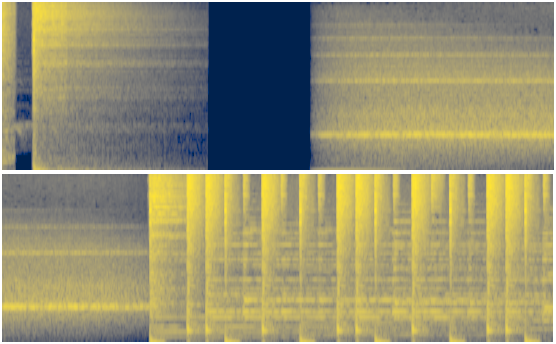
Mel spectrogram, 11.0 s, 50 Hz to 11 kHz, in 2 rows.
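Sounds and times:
steady electronic tone: 3.1 - 7.2.

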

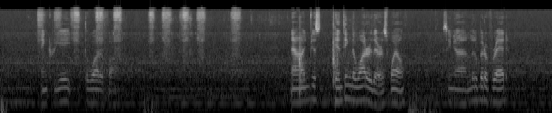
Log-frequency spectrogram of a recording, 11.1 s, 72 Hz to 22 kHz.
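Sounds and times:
spray paint can hissing: 0.7 - 4.9.

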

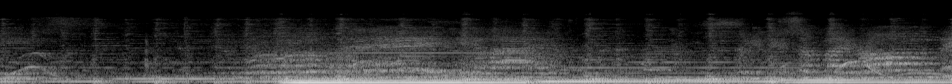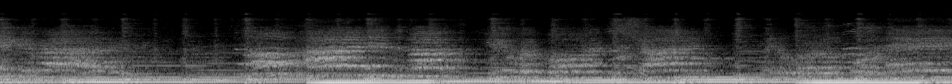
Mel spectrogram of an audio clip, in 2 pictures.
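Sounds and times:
children's choir singing: 1.6 - 19.0.

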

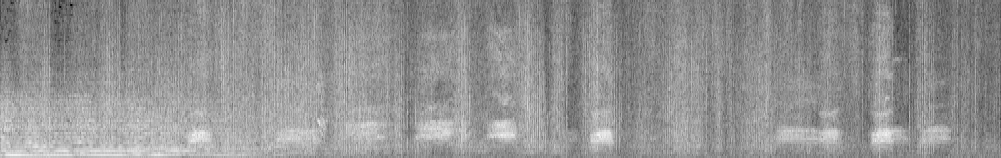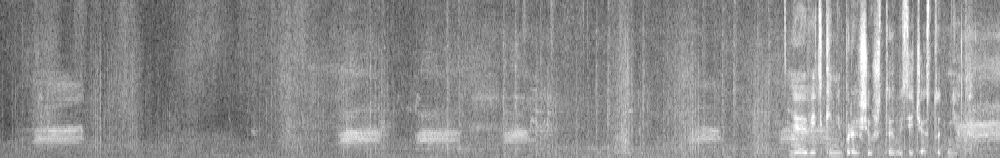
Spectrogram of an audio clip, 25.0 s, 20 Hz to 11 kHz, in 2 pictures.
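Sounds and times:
crows cawing: 1.2 - 13.8, 16.7 - 23.1, 24.4 - 25.0.

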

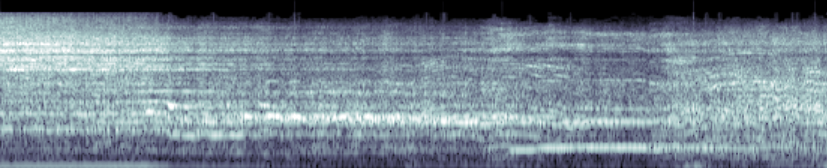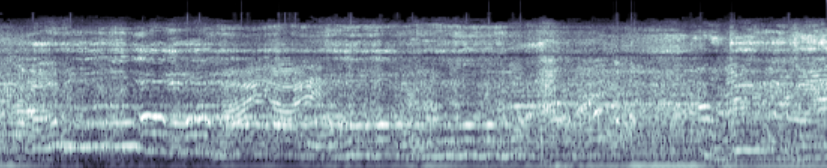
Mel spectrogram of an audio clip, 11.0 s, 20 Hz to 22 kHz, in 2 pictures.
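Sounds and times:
loud backing music: 0.0 - 11.0
person singing long notes: 0.0 - 11.0
steady bass: 0.0 - 11.0.

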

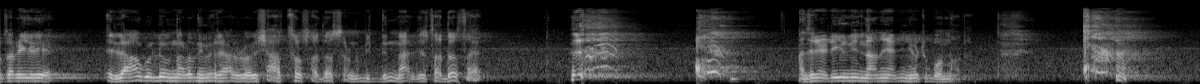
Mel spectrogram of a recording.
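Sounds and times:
man coughing: 5.7 - 7.6, 10.8 - 11.7.

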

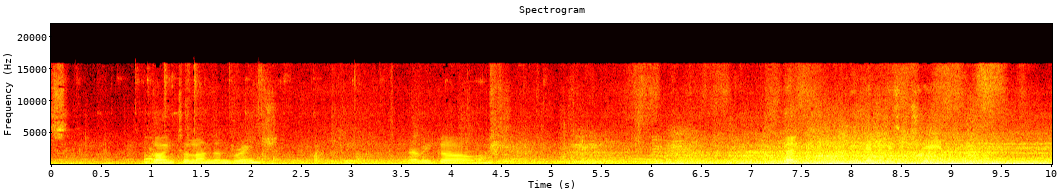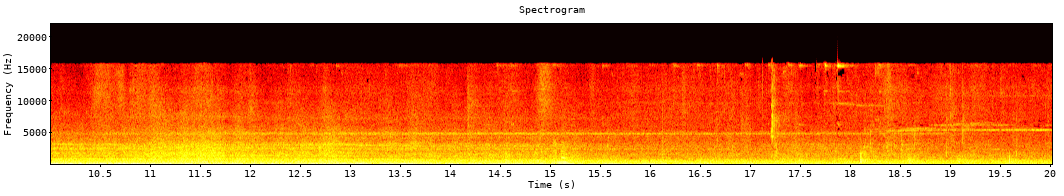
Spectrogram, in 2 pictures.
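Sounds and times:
underground train rumbling: 0.0 - 20.0.

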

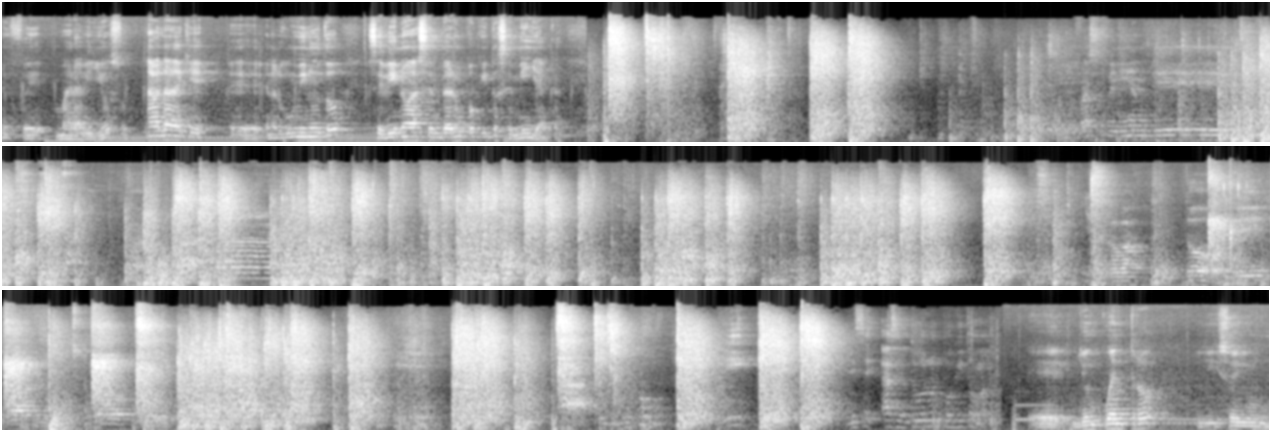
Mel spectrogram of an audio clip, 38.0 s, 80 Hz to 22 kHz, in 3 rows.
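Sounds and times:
person calling out: 0.4 - 5.0
shoes tapping and stamping on wood: 5.8 - 10.6, 11.7 - 25.2, 27.1 - 31.2.

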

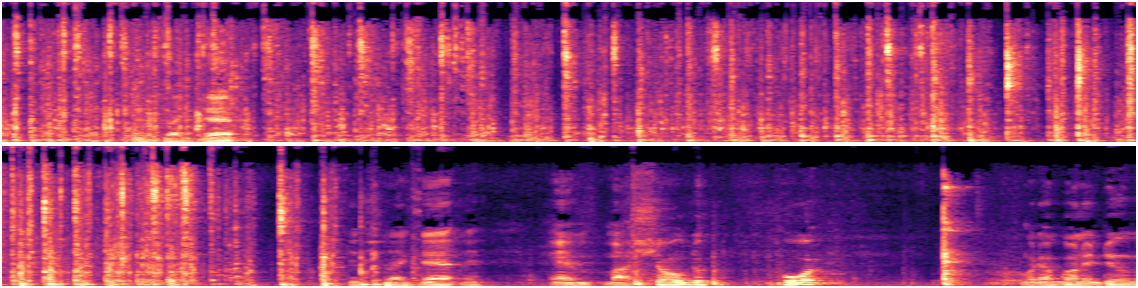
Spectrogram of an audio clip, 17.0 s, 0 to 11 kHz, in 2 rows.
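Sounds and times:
liquid splashing: 0.0 - 11.7
whisk clattering in metal bowl: 0.0 - 12.0.

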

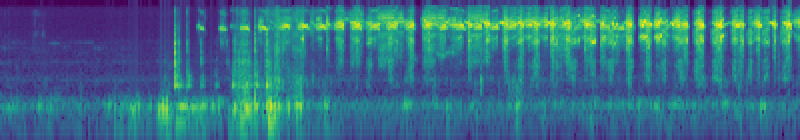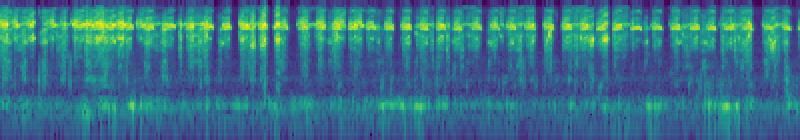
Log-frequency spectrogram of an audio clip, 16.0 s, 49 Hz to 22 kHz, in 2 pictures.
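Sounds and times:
nestlings begging calls: 2.0 - 16.0.

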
